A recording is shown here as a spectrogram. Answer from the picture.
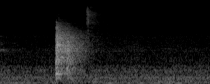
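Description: A single sharp knock that dies away within half a second as a glass marble is shot across the table, followed by a faint high tick.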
